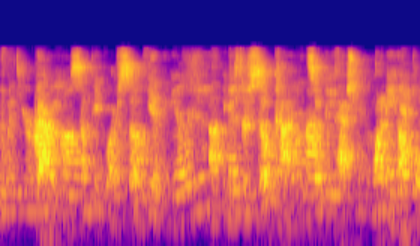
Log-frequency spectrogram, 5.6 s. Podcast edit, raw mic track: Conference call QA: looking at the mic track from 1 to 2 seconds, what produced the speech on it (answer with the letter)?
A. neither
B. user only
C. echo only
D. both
C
